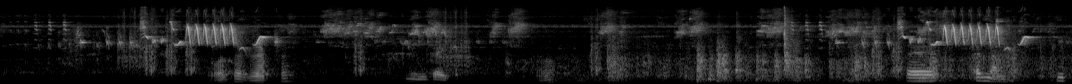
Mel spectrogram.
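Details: Courting pair of Spectacled Parrotlets, Laguna de Sonso near Cali, Colombia, recorded 9 July 2019; shrill buzzy chatter with two bursts of fast repeated high notes, scattered tweets between, and a person speaking Spanish briefly.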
